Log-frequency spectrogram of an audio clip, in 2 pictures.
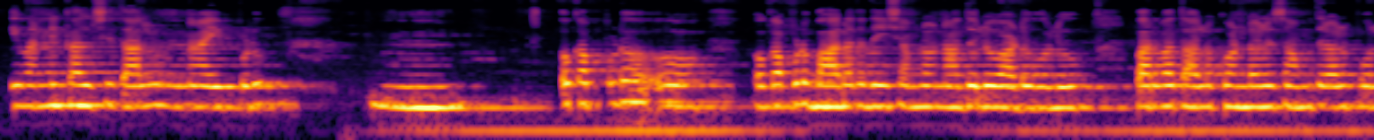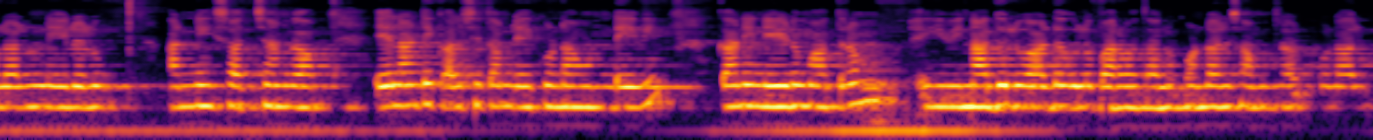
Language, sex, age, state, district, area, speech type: Telugu, female, 18-30, Telangana, Warangal, rural, spontaneous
